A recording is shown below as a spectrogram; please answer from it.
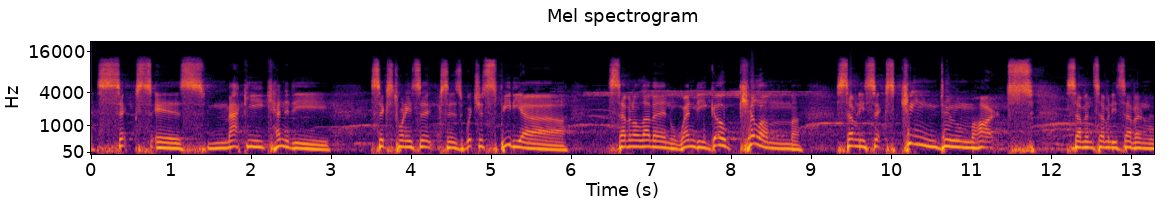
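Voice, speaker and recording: A man serves as co-commentator at a roller derby bout, reading lineups and breaking down plays with energy. His voice sits a little higher than most men's. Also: darkish tone, a little hiss or hum.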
